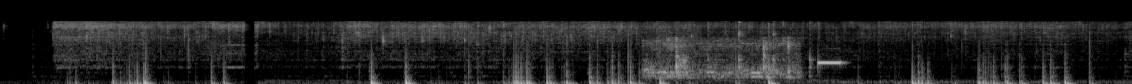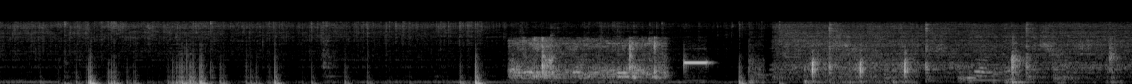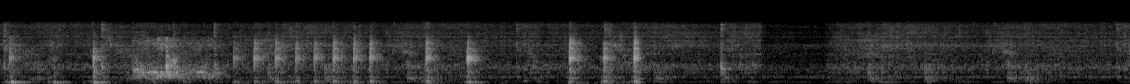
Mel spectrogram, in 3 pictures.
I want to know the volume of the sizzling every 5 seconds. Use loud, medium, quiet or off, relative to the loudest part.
loud, loud, medium, medium, medium, medium, medium.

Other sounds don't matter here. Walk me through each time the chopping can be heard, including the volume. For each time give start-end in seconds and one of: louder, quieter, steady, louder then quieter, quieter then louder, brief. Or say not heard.
18.8-27.5 quieter then louder
28.3-29.1 brief.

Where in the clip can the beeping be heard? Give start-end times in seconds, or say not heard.
6.4-8.4, 16.4-18.4, 23.9-24.9.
